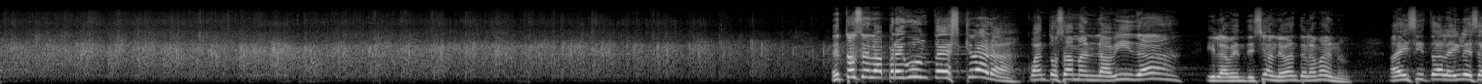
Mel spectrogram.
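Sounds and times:
applause: 0:00.0 - 0:09.3
speech: 0:08.3 - 0:14.8.

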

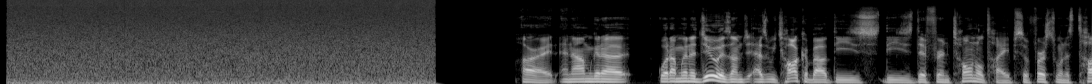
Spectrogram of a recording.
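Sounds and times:
pink noise: 0:00.0 - 0:04.4
speech: 0:05.2 - 0:10.9.

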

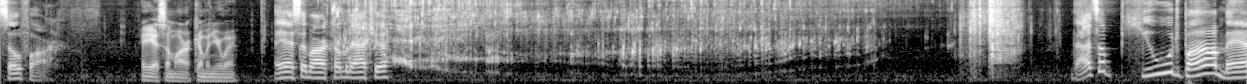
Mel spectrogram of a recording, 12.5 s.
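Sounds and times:
speech: 0:00.0 - 0:00.7, 0:01.4 - 0:04.2, 0:10.8 - 0:12.4
liquid pouring into a pint glass: 0:03.3 - 0:09.6.

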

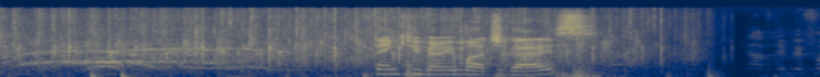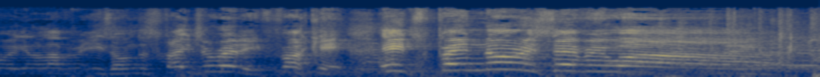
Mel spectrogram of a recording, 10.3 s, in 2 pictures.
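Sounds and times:
applause: 0:00.0 - 0:04.5, 0:09.5 - 0:10.2
speech: 0:02.3 - 0:03.8, 0:06.2 - 0:10.2.

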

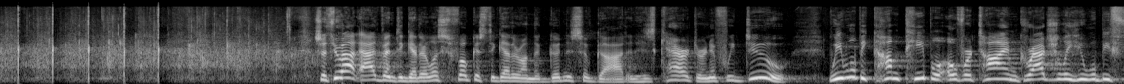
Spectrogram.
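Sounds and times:
sharp louder claps: 0:00.0 - 0:03.2
audience clapping: 0:00.0 - 0:03.6
speech: 0:03.2 - 0:11.2.

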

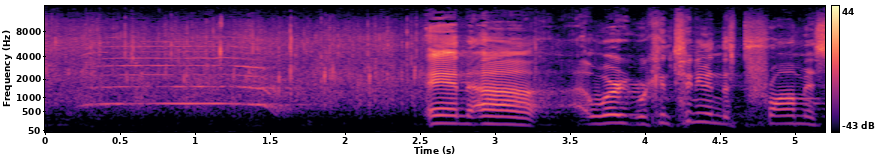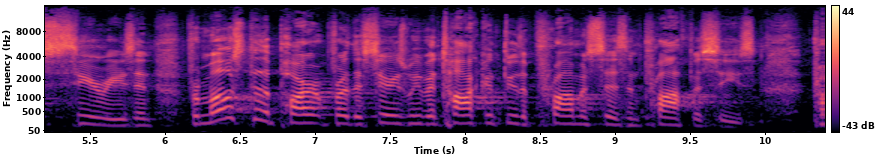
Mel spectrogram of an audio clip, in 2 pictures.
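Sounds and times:
audience applause: 0:00.0 - 0:03.4
speech: 0:02.6 - 0:10.3.

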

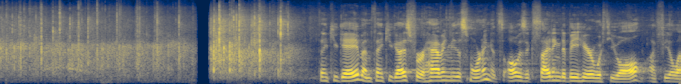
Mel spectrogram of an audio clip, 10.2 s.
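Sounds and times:
audience applause welcoming a speaker: 0:00.0 - 0:04.5
speech: 0:04.8 - 0:10.1.

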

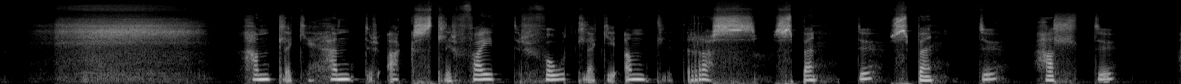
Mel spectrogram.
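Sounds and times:
deep inhale: 0:00.3 - 0:02.2
speech: 0:02.5 - 0:11.2.

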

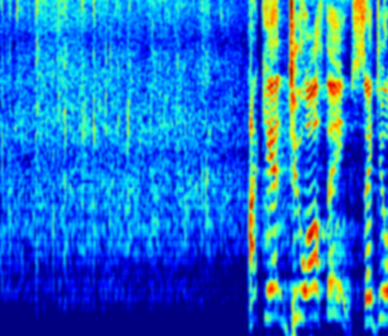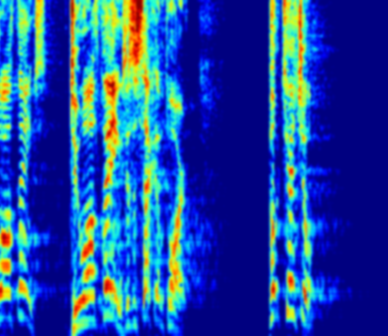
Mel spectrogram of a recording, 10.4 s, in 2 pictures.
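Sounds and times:
audience clapping: 0:00.0 - 0:03.8
speech: 0:03.3 - 0:07.7, 0:08.8 - 0:09.4.

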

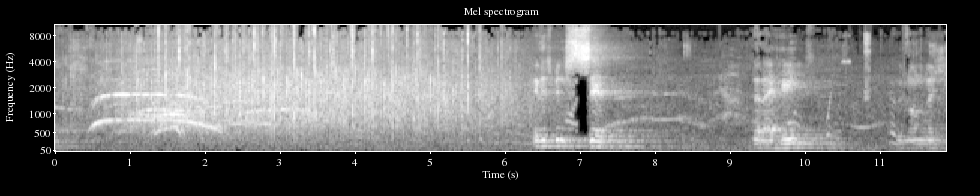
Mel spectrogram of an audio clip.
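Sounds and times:
audience applause: 0:00.0 - 0:06.6
cheers and whistles: 0:00.5 - 0:03.6
speech: 0:06.4 - 0:07.8, 0:09.3 - 0:10.6, 0:11.2 - 0:11.8.

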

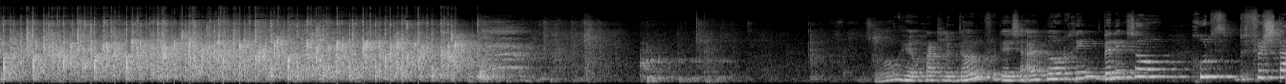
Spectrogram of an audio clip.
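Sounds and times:
audience clapping: 0:00.0 - 0:06.0
speech: 0:09.4 - 0:12.8.

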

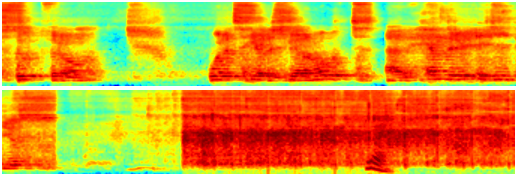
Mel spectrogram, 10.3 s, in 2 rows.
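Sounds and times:
speech: 0:00.2 - 0:01.4, 0:02.1 - 0:05.7, 0:08.8 - 0:09.2
audience applause: 0:06.8 - 0:10.2.

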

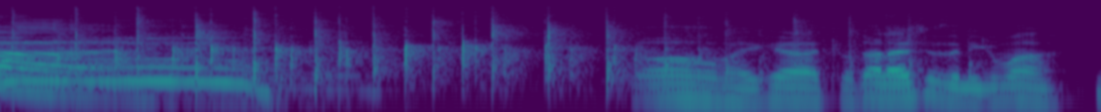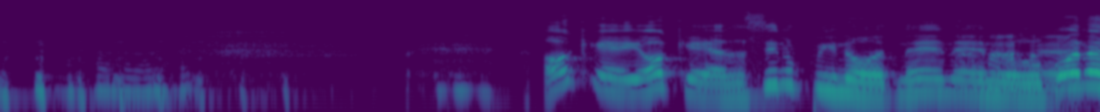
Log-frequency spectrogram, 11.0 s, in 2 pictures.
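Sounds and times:
audience clapping: 0:00.0 - 0:05.3
speech: 0:03.9 - 0:06.0, 0:08.2 - 0:10.9.

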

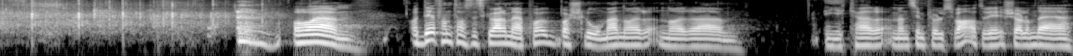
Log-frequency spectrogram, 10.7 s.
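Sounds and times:
audience applause: 0:00.0 - 0:02.9
speech: 0:02.4 - 0:07.5, 0:08.2 - 0:10.7.

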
